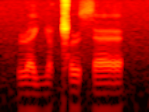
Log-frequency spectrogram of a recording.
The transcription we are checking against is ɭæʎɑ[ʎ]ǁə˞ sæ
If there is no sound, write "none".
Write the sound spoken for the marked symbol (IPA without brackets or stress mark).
none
